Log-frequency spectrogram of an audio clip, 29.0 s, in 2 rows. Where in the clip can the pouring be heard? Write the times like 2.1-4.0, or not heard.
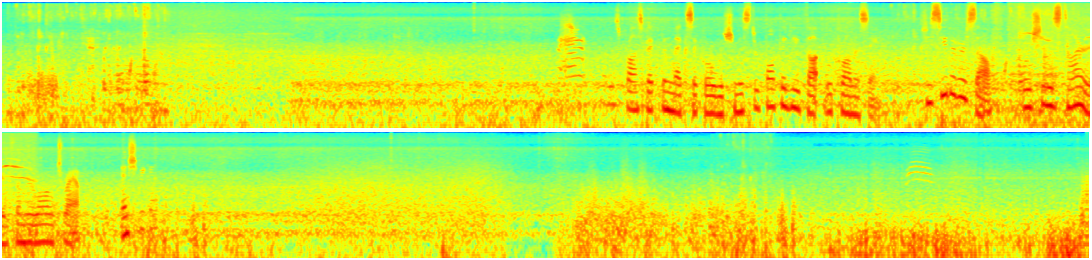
0.1-2.3, 11.8-14.3, 23.9-24.9.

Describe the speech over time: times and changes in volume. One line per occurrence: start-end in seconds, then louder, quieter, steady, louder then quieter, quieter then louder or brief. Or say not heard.
8.1-16.6 steady.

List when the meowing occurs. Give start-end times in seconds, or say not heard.
7.4-7.8, 13.4-15.1, 26.6-27.1.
